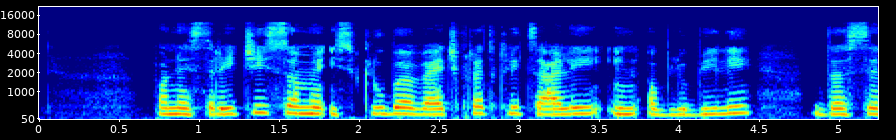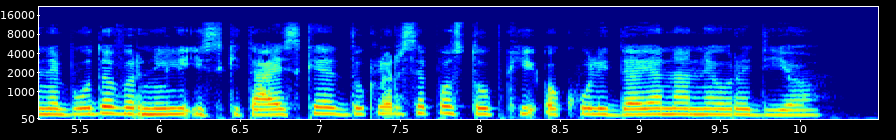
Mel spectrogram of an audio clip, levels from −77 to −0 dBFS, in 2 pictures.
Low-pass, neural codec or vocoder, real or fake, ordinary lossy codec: 19.8 kHz; none; real; AAC, 32 kbps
